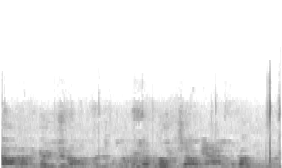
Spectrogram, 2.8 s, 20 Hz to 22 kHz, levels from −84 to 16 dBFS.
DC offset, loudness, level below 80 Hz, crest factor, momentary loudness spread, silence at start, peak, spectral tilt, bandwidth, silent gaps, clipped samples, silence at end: under 0.1%; -30 LUFS; -60 dBFS; 18 dB; 8 LU; 0 s; -12 dBFS; -3.5 dB/octave; 13 kHz; none; under 0.1%; 0 s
